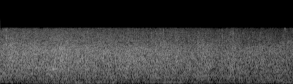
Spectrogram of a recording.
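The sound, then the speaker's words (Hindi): A crowd claps for themselves together in a dense, steady wash of applause lasting the full three seconds, fairly loud and even, easing off only slightly toward the end, with no voices over it. “वाह, ताली बजाओ फिर तो अपने लिए।”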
